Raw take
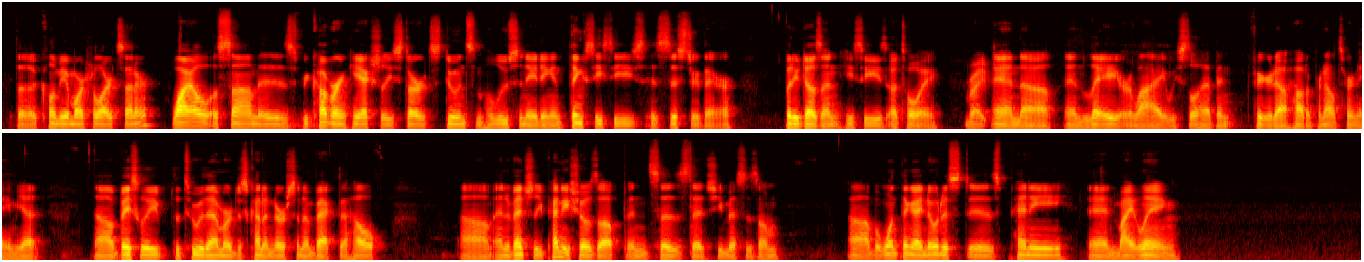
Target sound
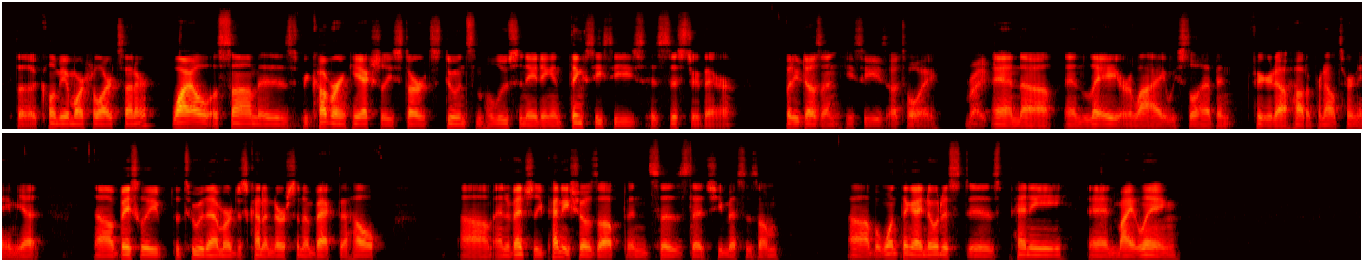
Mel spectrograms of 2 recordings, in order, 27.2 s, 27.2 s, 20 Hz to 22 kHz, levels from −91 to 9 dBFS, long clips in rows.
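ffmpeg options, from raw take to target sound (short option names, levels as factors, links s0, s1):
-filter_complex "[0:a]highpass=f=1300:p=1,asplit=3[s0][s1][s2];[s0]afade=t=out:st=7.21:d=0.02[s3];[s1]flanger=delay=7.7:depth=8.9:regen=58:speed=1.3:shape=triangular,afade=t=in:st=7.21:d=0.02,afade=t=out:st=9.82:d=0.02[s4];[s2]afade=t=in:st=9.82:d=0.02[s5];[s3][s4][s5]amix=inputs=3:normalize=0,asuperstop=centerf=5100:order=4:qfactor=2.8,volume=0.473"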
